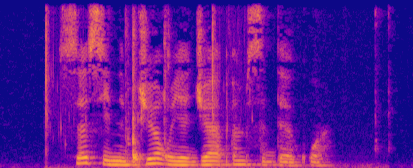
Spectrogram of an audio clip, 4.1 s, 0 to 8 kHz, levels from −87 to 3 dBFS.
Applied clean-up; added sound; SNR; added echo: none; Bathtub (filling or washing) / Water / Splash, splatter + Splash, splatter; 9 dB; none.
